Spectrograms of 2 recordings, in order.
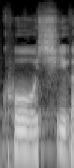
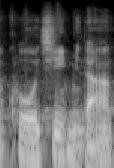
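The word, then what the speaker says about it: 公示: 코지치가 공시도 코시가 아니라 코지입니다.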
